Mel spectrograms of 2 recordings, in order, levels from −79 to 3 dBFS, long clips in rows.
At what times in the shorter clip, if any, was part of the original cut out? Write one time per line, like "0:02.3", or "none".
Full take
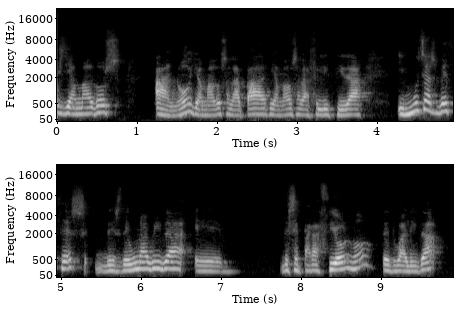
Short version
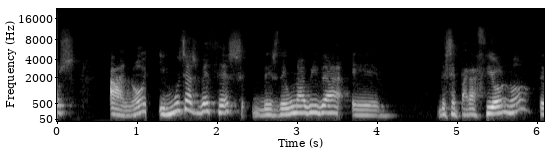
0:01.1

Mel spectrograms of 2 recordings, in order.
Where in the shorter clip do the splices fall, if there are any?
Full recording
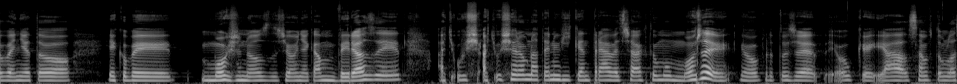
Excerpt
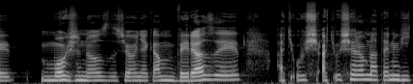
none

